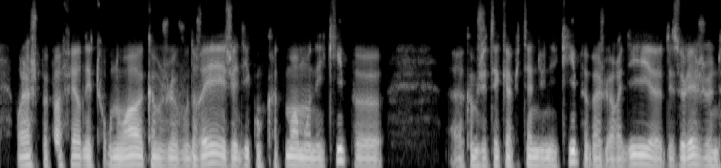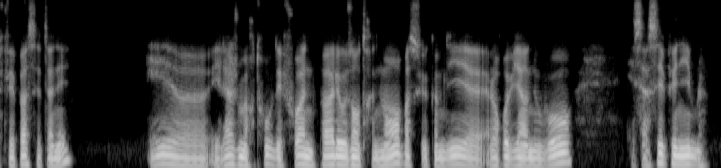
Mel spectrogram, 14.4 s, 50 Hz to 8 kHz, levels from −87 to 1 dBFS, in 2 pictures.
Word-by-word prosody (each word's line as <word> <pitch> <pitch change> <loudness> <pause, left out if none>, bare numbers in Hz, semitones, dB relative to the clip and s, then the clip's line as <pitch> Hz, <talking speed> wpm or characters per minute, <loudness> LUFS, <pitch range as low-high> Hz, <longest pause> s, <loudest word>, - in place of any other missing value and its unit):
voilà, 95 +2 +2
je - - -7
peux - - -7
pas - - -1
faire 100 -1 0
des 95 -1 0
tournois, 100 +3 +2
comme 95 -1 -1
je 90 - -5
le 90 - +1
voudrais 100 +7 +1
et - - +2
j'ai 95 -1 -1
dit - - -2
concrètement 100 0 -2
à - - +3
mon 90 -2 +2
équipe, 115 - -2
heu, 85 -2 -1 0.7
heu, 85 0 -7
comme 95 - -1
j'étais 90 +1 -3
capitaine 95 0 -1
d'une 90 0 +1
équipe, 130 +10 0
eh - - -2
bah, 85 -1 -2
je 80 - -8
leur 85 0 -2
ai - - -3
dit, 110 +2 +3
heu: 85 - 0
«Désolé, 90 +5 +1
je 90 - -4
ne 85 -1 -1
fais 90 - -3
pas 105 - +1
cette 95 -3 -10
année» 90 +12 0 0.8
et 105 +3 0
heu 90 -3 0
et 85 - -5
là, 105 +4 +1
je 100 - -1
me 95 - +3
retrouve 100 +5 -4
des 90 - -1
fois 105 - 0
à - - +5
ne 90 - +2
pas 100 +4 +2
aller 100 - +5
aux 95 0 +4
entraînements 95 +4 +2
parce 105 - -3
que, - - -4
comme 85 0 -2
dit, 105 +2 +3
heu, 85 -2 -1
elle - - -4
revient 95 +1 +1
à 90 - +3
nouveau 100 +9 +2 0.6
et - - -20
c'est 90 - -5
assez 115 +7 0
pénible. 100 -5 +2
95 Hz, 280 wpm, -23 LUFS, 90-105 Hz, 0.8 s, à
